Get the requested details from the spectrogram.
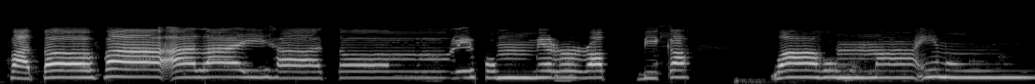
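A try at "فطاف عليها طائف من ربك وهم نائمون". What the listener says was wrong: Nah, itu kurang panjang ya. Wahum naimun. Karena naknya kurang panjang ya, ada ya.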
